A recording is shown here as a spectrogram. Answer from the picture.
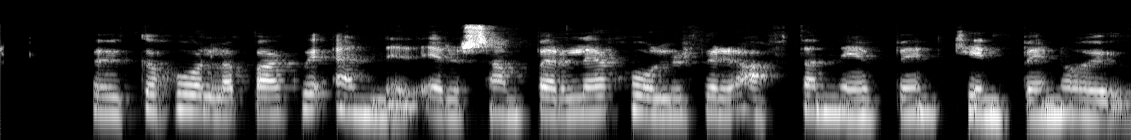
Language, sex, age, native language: Icelandic, female, 18-19, Icelandic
